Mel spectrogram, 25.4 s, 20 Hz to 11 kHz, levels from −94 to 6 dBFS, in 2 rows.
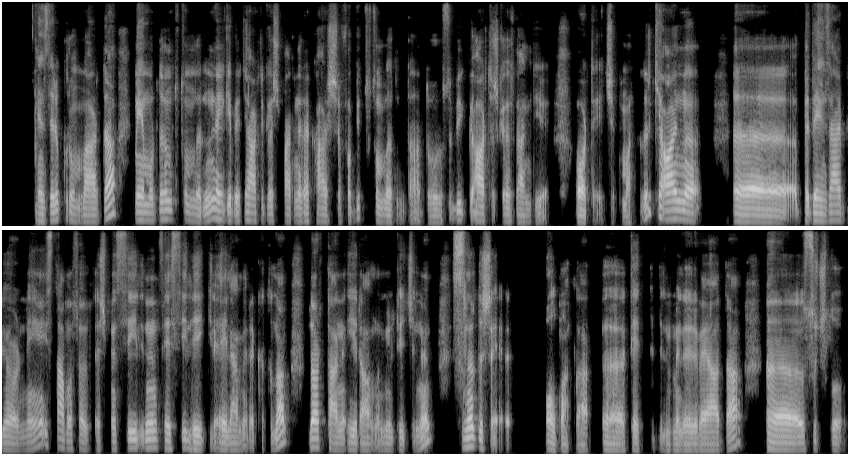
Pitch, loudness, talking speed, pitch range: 110 Hz, -23 LUFS, 100 wpm, 95-120 Hz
